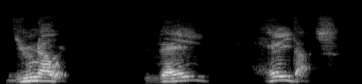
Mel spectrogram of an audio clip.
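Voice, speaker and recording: A somewhat breathy man in a Philadelphia accent, with ordinary pitch variation and a dry, close sound with no echo. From Philadelphia, Kensington. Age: 60s. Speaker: comedian and actor. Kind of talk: casual chat.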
